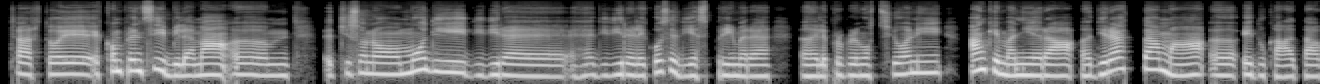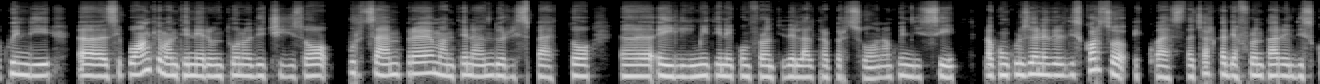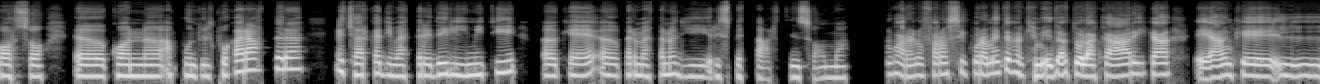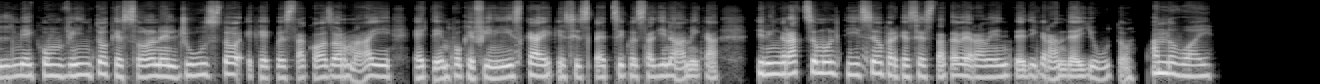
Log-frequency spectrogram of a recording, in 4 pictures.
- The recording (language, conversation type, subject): Italian, advice, Come ti senti quando la tua famiglia non ti ascolta o ti sminuisce?
- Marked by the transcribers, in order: "Guarda" said as "guara"; other background noise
